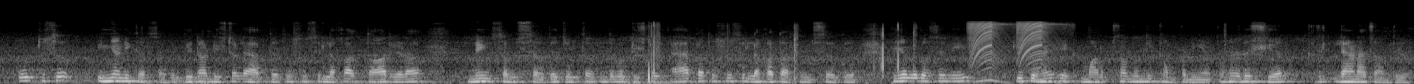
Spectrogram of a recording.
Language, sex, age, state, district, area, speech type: Dogri, male, 30-45, Jammu and Kashmir, Jammu, rural, spontaneous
